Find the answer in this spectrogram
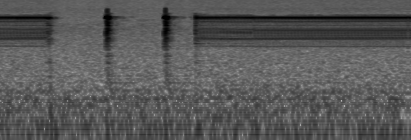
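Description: Near silence: two faint clicks, then a faint steady high-pitched whine from about a second in.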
